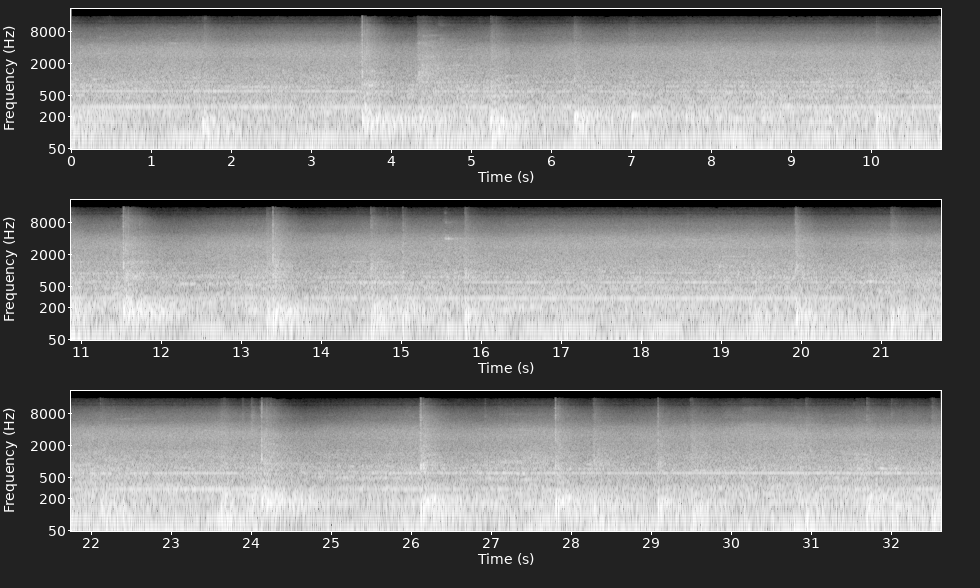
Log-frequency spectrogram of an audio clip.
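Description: Steady low rumble and hum of a gym, with a sharp knock or click every few seconds, some in close pairs.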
